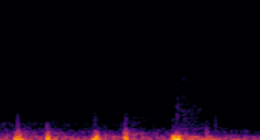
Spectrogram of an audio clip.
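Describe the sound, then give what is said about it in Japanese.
A mother's heartbeat thumps low and muffled in a steady rhythm, a few soft paired beats repeating evenly with nothing else alongside. “心臓の音を聞いてると落ち着くよね。”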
